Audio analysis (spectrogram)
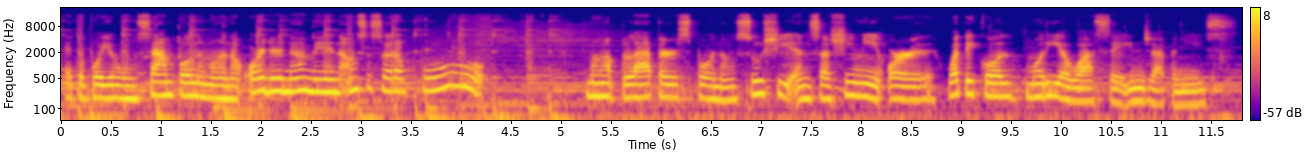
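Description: A woman's voice: on the low side, expressive, a little slow, soft background music. A middle-aged Filipino-accented woman narrating a food vlog in a casual, presenting style. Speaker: food vlogger.

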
